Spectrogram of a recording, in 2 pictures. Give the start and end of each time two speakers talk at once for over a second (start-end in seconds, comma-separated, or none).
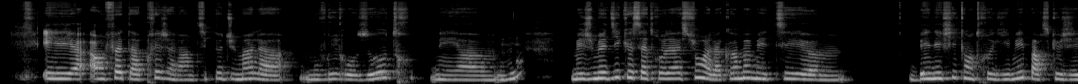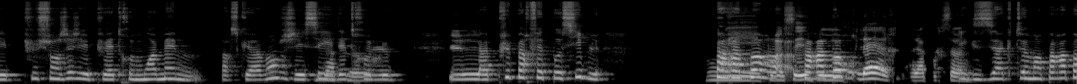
17.9-19.5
